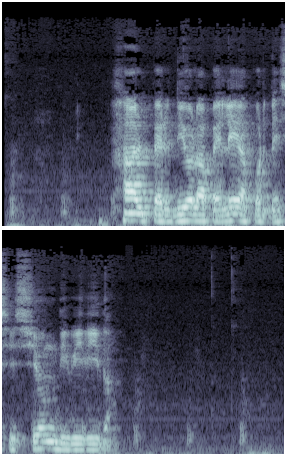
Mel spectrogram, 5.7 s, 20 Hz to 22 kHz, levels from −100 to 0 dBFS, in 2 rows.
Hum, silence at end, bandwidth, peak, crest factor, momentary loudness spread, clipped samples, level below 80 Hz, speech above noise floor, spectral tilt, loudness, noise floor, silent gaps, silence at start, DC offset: none; 0.15 s; 15 kHz; -2 dBFS; 18 dB; 9 LU; under 0.1%; -44 dBFS; 31 dB; -5.5 dB/octave; -16 LUFS; -47 dBFS; none; 0.05 s; under 0.1%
